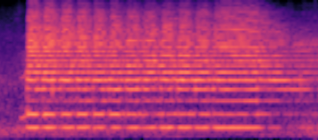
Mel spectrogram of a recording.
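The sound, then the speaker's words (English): A loud, sustained air horn from heavy truck traffic on the Brooklyn-Queens Expressway above Third Avenue blares for about two and a half seconds, its rich tone wavering slightly, over a faint low rumble of passing vehicles. “I can hear some of the heavy truck traffic that you're talking about.”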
